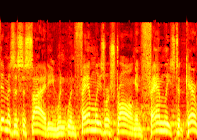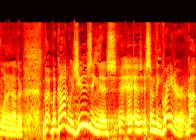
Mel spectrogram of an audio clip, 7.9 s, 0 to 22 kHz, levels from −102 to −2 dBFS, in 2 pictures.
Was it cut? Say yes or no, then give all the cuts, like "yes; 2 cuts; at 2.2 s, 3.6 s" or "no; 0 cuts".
no; 0 cuts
